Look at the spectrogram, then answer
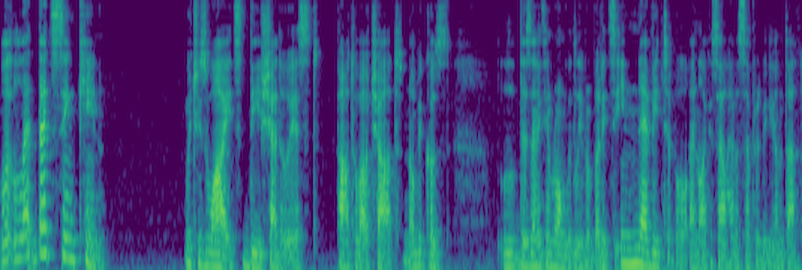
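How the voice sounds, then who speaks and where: The speaker has a non-native accent and sounds somewhat breathy. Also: woman. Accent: foreign. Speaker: astrologer. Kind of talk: lecture. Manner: halting, many fillers and restarts.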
